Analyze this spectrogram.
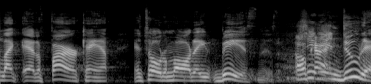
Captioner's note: audience laugh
